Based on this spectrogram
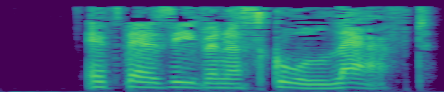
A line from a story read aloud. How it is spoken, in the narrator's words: Hester snapped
